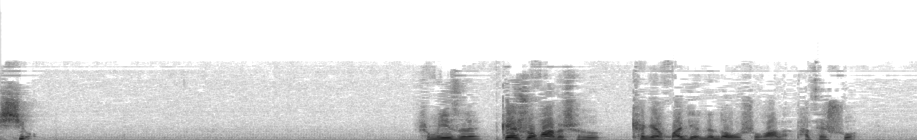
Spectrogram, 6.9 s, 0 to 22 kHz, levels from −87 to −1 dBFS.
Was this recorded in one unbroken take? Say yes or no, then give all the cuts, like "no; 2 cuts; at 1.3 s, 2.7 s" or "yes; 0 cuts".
no; 2 cuts; at 3.7 s, 4.6 s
